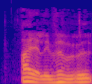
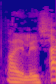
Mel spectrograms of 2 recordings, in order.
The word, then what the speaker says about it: Eilish: Det där var då Wish You Were Gay med Billie Eilish. Uttalade det rätt? Eilish? Eilish. – Eilish. – Eilish. – Ja.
